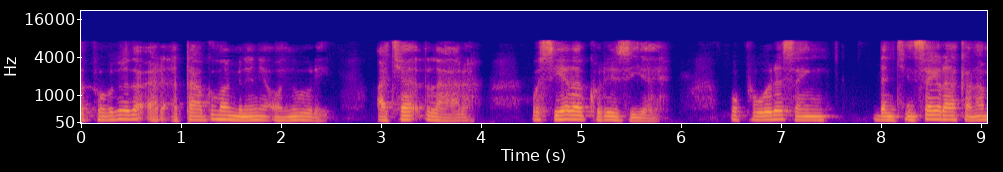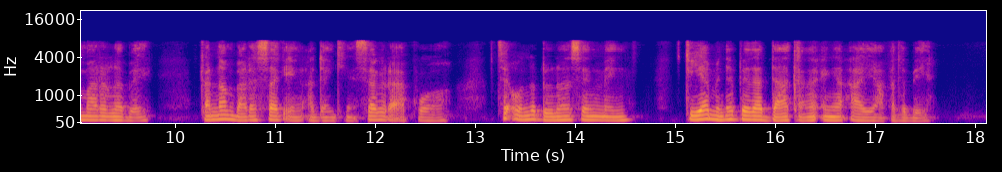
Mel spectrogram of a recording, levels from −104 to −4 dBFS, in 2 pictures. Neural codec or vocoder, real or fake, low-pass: codec, 16 kHz, 1.1 kbps, Voila-Tokenizer; fake; 7.2 kHz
